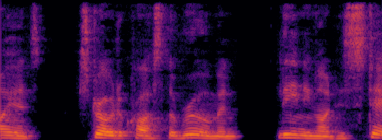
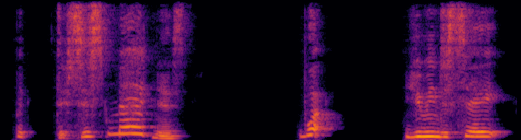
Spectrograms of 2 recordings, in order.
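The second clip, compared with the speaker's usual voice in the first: high, astonished outburst; startled disbelief; 9 semitones higher, 6 dB louder than usual. A narrator's reading. Valenglay hearing someone has entered, startled. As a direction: exclaim in shock, pitch leaping up. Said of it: "Valenglay started".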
